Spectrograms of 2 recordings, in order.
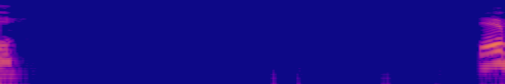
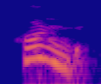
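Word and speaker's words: Hund: ये एक्चुअल में लास्ट में अगर इसको डी आता है तो उसको टे पढ़ते हैं, टे पढ़ते हैं।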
